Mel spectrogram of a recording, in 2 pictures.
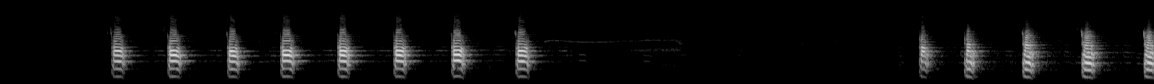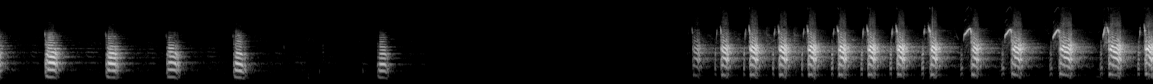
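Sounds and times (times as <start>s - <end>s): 
Spanish imperial eagle giving harsh barking calls: 1.1s - 5.7s, 9.2s - 14.2s, 15.3s - 15.6s, 18.5s - 23.0s.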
